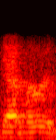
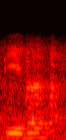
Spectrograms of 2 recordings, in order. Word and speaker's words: Dever: Mark Dever, it's pronounced Dever, it looks like Deaver, he has a little book called The Gospel and Personal Evangelism.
